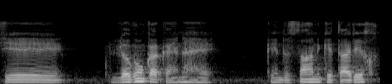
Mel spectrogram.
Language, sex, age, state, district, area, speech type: Urdu, male, 45-60, Delhi, Central Delhi, urban, spontaneous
